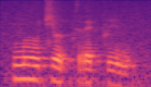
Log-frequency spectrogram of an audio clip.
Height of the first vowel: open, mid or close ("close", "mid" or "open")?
close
